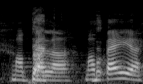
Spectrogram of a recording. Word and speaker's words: Marbella: Marbella, Eric.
